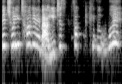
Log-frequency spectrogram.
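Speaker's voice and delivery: high, squeaky mock disbelief; a shrill, exaggerated "what?"; incredulous sass. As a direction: play the outraged friend. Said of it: "It's like".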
